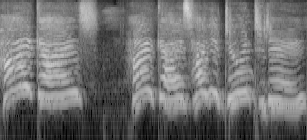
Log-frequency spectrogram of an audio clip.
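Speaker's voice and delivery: very high, slow, made-up put-on voice. Playing with double voices on stream, speaking in a high put-on voice. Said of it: "I should like speak in like a high voice right now".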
